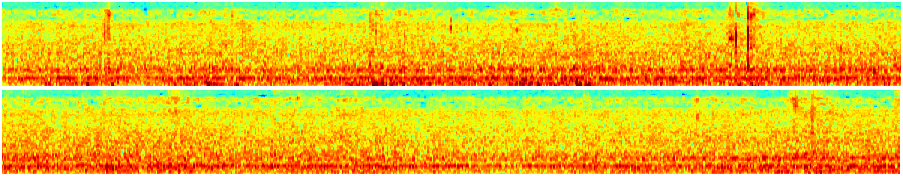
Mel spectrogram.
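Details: Continuous fan-like indoor hum with a few faint knocks, and no animal calls.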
